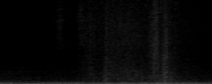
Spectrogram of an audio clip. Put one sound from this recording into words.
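Clothing rustles softly as a person moves about and bends down.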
